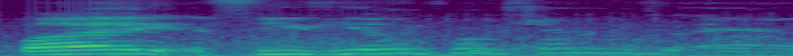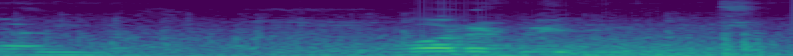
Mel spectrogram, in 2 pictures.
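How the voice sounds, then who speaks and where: A man's voice: high-pitched, moderate pace, distant mic, background noise. A man chatting casually as a player in a tabletop game. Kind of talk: casual chat.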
